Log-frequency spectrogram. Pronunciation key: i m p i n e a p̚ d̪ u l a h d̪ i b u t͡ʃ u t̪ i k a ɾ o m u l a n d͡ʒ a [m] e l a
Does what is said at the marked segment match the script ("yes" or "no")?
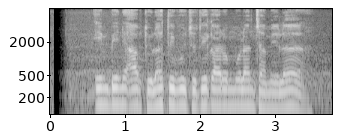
yes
